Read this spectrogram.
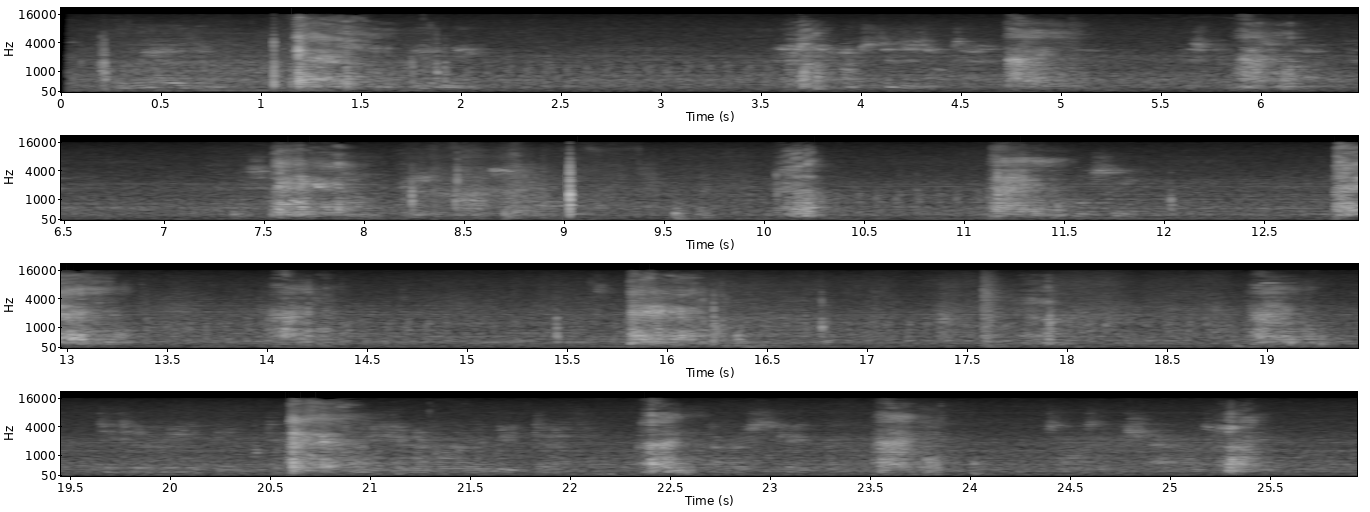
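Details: A pet named Shadow breathing in repeated short, raspy, wheezy bursts with quiet pauses between them; wheeze.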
